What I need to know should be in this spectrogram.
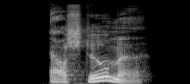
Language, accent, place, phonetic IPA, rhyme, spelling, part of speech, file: German, Germany, Berlin, [ɛɐ̯ˈʃtʏʁmə], -ʏʁmə, erstürme, verb, De-erstürme.ogg
- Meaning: inflection of erstürmen: 1. first-person singular present 2. first/third-person singular subjunctive I 3. singular imperative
